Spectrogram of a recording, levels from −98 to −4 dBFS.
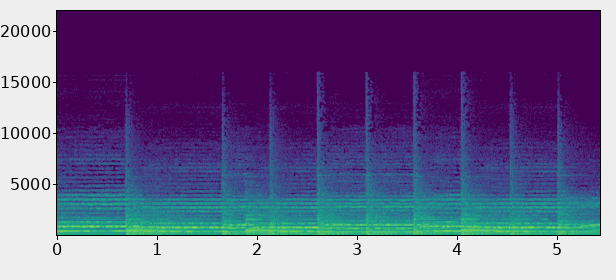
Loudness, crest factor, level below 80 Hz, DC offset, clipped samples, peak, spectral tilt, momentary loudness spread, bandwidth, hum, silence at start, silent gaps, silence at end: -26 LUFS; 14 dB; -62 dBFS; under 0.1%; under 0.1%; -12 dBFS; -6.5 dB/octave; 3 LU; 11.5 kHz; none; 0 s; none; 0 s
